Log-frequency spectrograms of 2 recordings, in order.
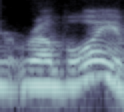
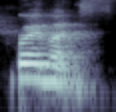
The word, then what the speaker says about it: rooibos: And then I just realized I've been saying roboy wrong. So I'm glad you said it, so I know how to say it right. Yes, rooibos.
